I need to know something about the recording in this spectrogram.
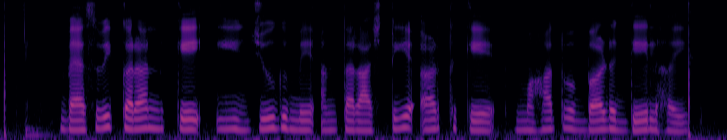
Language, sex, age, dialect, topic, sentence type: Magahi, female, 25-30, Western, banking, statement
